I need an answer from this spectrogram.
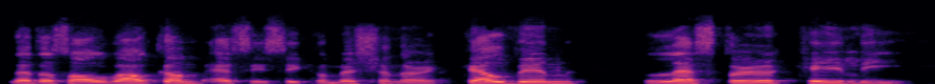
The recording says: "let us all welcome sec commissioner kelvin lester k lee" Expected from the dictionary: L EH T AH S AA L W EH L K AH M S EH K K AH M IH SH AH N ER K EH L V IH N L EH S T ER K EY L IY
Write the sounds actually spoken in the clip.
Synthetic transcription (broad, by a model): L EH T AH S AA L W EH L K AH M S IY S K AH M IH SH AH N ER K EH L V IH N L EH S T ER K EY L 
